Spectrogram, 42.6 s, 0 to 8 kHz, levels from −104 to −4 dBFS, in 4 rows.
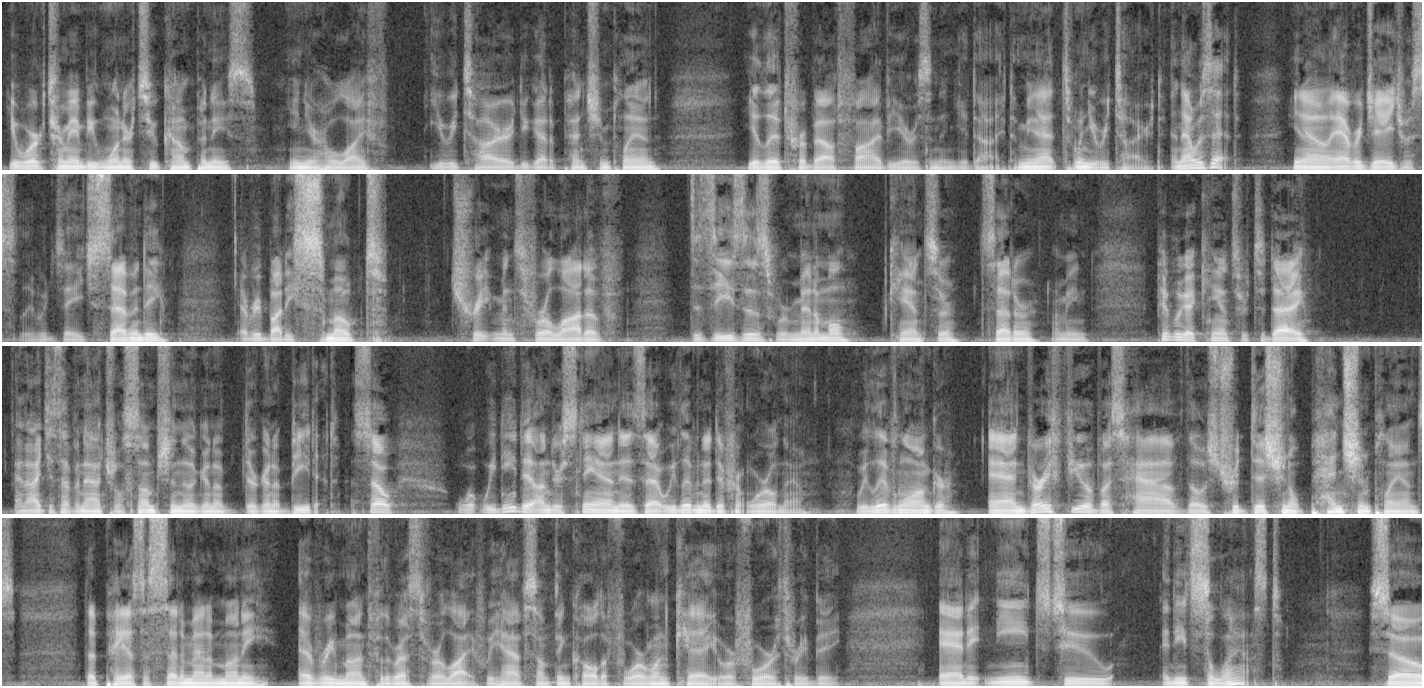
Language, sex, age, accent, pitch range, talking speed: English, male, 40-59, American, 75-100 Hz, 200 wpm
